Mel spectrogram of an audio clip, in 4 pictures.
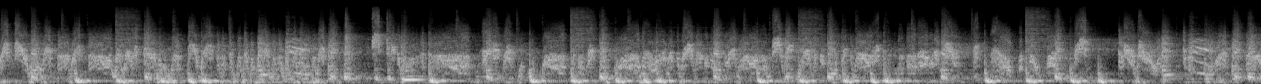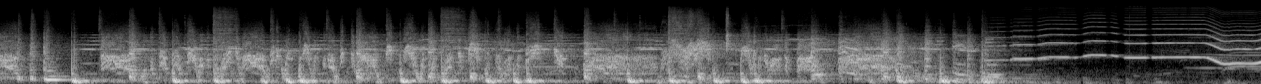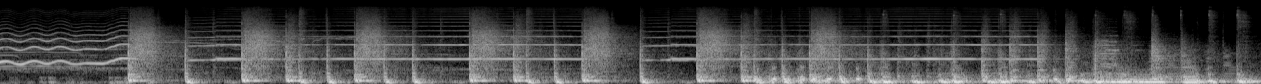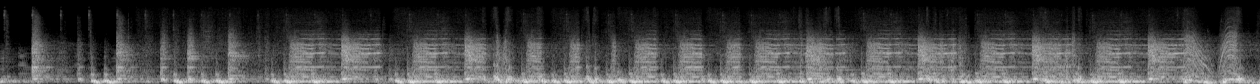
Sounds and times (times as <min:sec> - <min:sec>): Electronic music: 0:00.0 - 0:50.4
Scratching (performance technique): 0:00.0 - 0:50.4.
